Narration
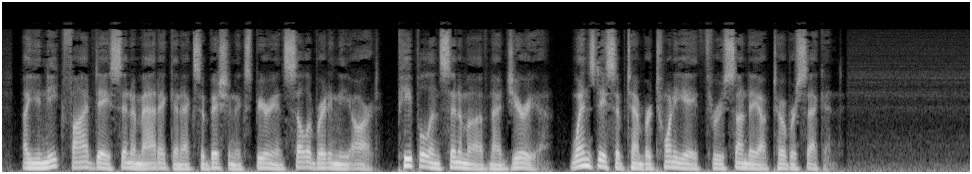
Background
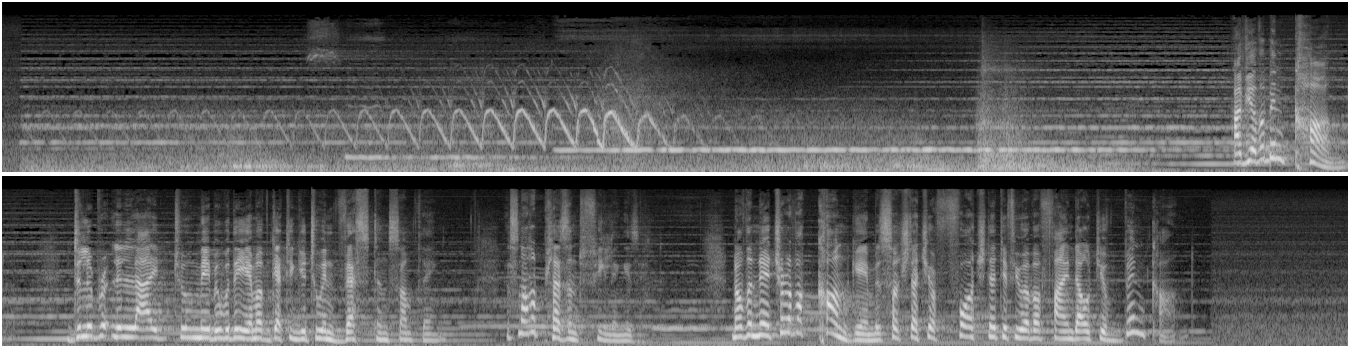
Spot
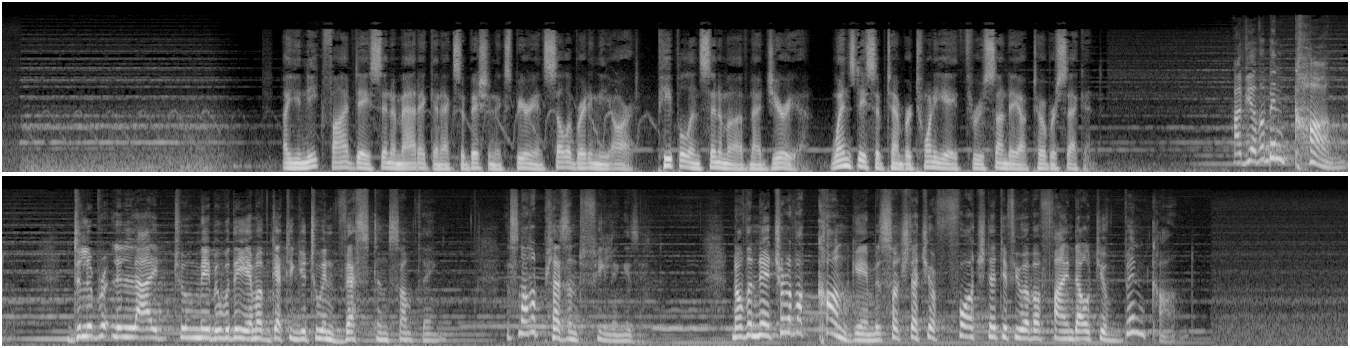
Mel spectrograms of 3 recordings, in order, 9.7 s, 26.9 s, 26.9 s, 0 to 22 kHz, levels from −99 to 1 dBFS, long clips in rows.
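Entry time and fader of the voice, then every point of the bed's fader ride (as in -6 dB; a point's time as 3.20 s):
2.60 s, -3.0 dB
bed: 2.07 s -4.5 dB
2.44 s -23.5 dB
11.55 s -23.5 dB
12.75 s -1.5 dB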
